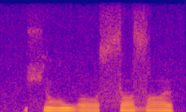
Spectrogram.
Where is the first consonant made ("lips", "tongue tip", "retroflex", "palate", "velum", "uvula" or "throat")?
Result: palate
